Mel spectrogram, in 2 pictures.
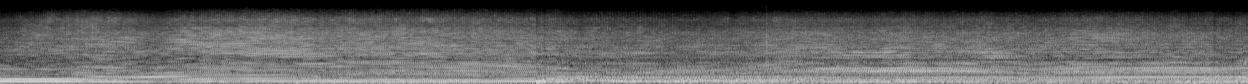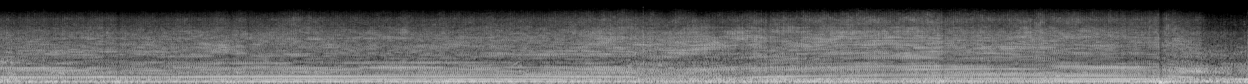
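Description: Holden VK Commodore's V8 engine held at high revs through a burnout, its tyres spinning on the bitumen. The revs dip and climb back up several times.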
